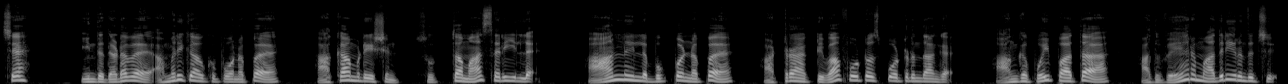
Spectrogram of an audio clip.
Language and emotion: Tamil, sad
